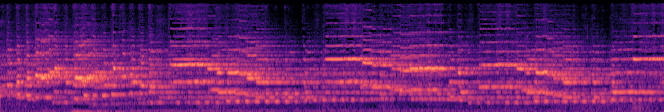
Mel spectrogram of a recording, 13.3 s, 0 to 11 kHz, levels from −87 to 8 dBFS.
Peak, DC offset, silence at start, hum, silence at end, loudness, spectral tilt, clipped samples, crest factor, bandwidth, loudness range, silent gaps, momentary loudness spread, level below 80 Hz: -6 dBFS; under 0.1%; 0 s; none; 0 s; -20 LUFS; -2.5 dB/octave; under 0.1%; 14 dB; 10 kHz; 3 LU; none; 12 LU; -56 dBFS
